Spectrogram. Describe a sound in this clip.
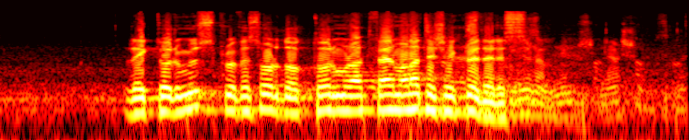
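A man speaks calmly through a microphone at a podium.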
